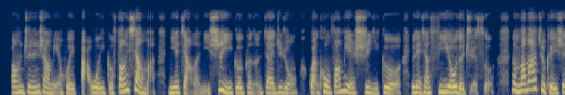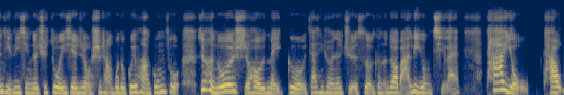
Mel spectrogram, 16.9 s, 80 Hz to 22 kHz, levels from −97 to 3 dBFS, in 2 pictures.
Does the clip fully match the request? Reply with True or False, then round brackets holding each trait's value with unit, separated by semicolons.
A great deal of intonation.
False (3.6 semitones)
